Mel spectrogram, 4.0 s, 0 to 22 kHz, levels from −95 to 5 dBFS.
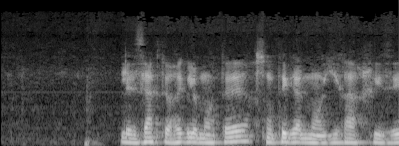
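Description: Listening closely to the speech, nothing stood out as a technical problem at any point.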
